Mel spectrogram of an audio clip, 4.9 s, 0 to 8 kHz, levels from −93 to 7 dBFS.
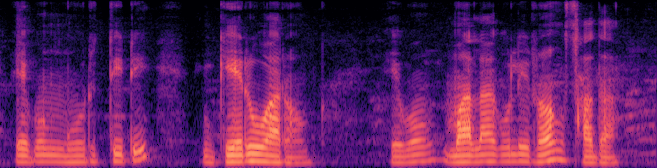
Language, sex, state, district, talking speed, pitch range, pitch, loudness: Bengali, male, West Bengal, Paschim Medinipur, 95 wpm, 110-125 Hz, 120 Hz, -20 LUFS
